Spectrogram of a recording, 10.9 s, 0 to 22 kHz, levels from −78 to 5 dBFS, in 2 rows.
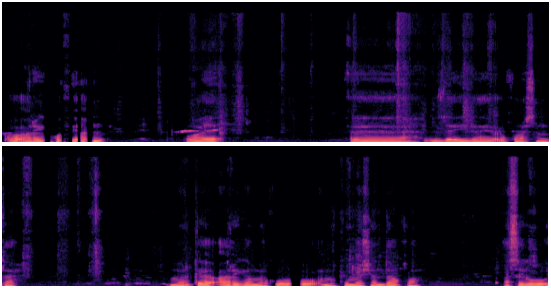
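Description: AAC frame loss with muting breaks up this speech clip from 0.40 to 0.92 s and again from 8.33 to 8.48 s. In the first stretch, brief dropouts totalling about 0.3 s are scattered over half a second, the longest about a tenth of a second; the second is a single gap of about 128 ms. The decoder zeroes each missing frame's spectrum, so the overlapping windows fade the sound out and back in, leaving soft-edged holes.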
